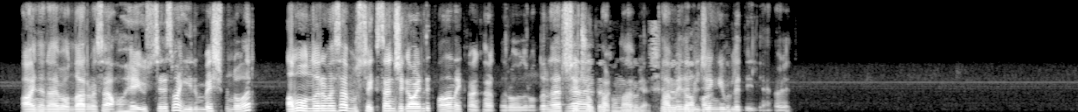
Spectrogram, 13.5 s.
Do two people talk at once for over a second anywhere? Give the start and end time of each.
7.1-9.1

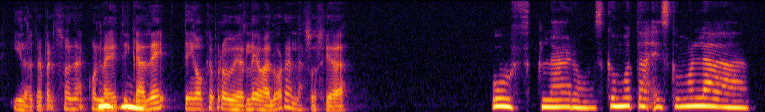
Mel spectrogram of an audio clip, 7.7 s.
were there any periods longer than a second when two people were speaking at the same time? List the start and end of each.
none

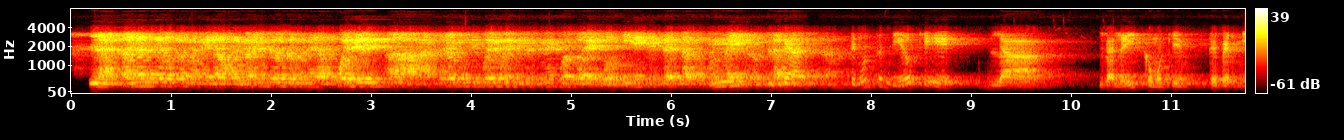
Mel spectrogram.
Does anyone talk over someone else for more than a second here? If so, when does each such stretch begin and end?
6.4-7.6

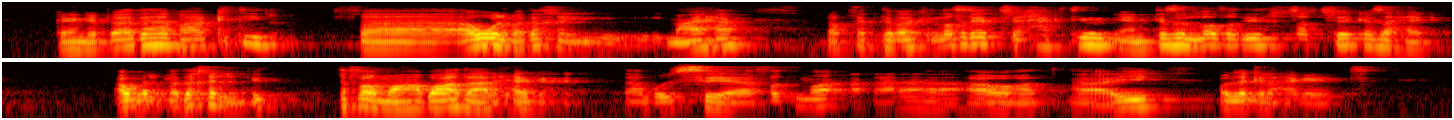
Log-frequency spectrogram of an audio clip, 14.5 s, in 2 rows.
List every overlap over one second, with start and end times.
none

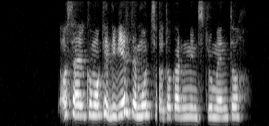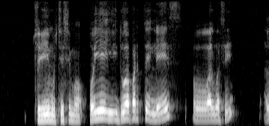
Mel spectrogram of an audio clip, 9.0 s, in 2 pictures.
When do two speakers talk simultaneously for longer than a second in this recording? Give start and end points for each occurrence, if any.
none

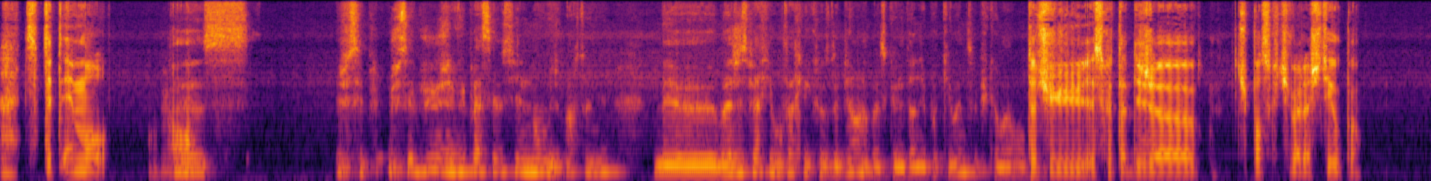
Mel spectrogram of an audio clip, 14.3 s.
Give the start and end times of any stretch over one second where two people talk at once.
none

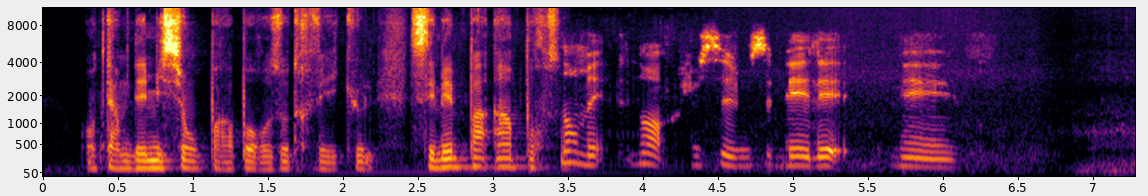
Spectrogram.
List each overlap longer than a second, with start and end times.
none

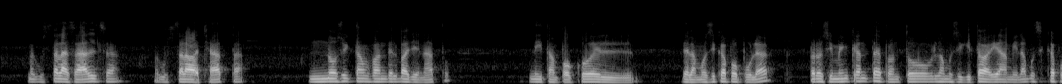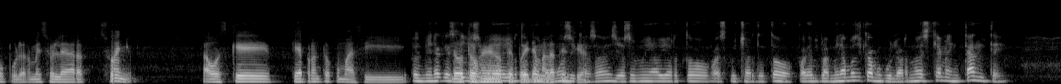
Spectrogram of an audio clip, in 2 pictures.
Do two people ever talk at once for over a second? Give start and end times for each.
15.1-16.5

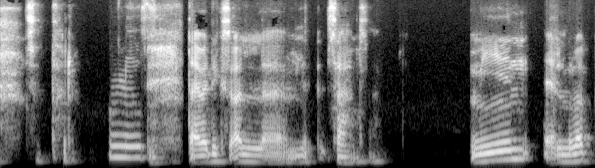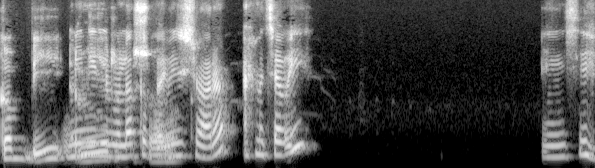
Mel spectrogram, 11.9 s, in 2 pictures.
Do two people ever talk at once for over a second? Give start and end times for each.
6.5-7.8

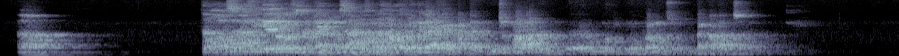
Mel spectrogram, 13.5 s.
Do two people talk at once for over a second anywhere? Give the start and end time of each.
4.1-6.8

